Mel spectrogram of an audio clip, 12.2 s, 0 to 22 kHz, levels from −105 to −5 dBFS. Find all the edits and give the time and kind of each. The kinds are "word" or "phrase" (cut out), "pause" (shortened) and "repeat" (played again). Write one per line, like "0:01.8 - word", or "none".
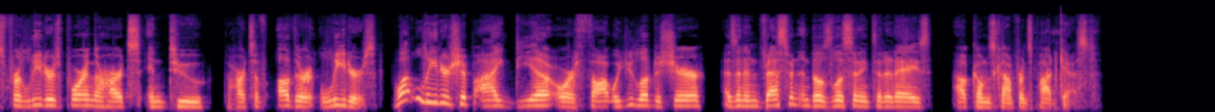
0:03.8 - pause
